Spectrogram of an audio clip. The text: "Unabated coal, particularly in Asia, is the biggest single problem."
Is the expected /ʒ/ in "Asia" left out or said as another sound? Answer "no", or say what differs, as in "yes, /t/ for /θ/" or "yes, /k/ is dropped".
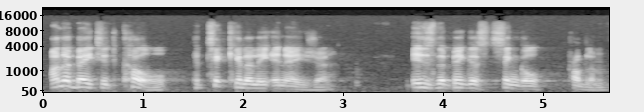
no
